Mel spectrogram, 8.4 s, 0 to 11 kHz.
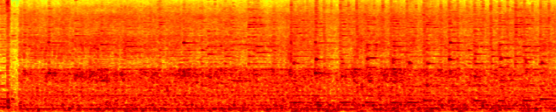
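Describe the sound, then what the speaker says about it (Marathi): A moving passenger train on the Salgare to Pandharpur line rumbles loudly and steadily from inside a carriage, a dense continuous roar with faint rhythmic rail clatter throughout. "2 ते 3 मिनिटात ट्रेन चालू झाली ना."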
